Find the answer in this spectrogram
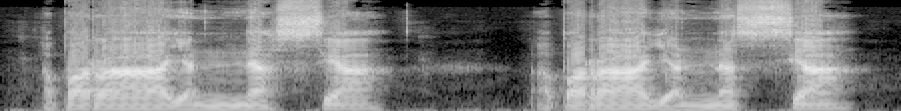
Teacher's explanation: Thì chúng ta đọc chữ ra là chúng ta phải đọc hai nhịp. Chữ na là chúng ta cong lưỡi lại và búng ra.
